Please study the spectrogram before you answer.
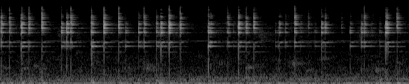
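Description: Long nails tap the shoulder of a full glass bottle of cider vinegar standing upright, about 25 quick, dry clinks in an uneven rhythm. Each tap is a bright, high glassy tick that dies away almost at once, with almost no low end.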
